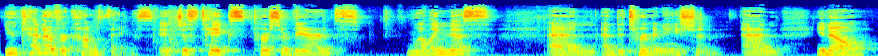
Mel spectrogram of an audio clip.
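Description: A woman's voice: mid-range voice, fairly even intonation, takes it slowly, roomy sound, poor audio. A middle-aged woman hosting a casual conversational interview in an encouraging manner. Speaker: podcast host interviewing her son.

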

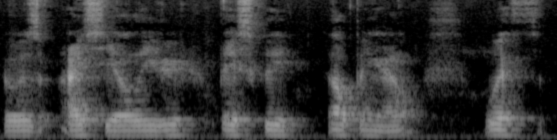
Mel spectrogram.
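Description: Young guy, kinda low n monotone, plain spoken interview guest, roomy echo. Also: moderate pace. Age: young adult. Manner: plain-spoken, brief answers. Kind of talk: casual interview answers.

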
